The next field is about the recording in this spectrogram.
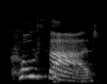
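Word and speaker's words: Coulthard: that I absolutely love his name is Ross kard and if you have not heard of him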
